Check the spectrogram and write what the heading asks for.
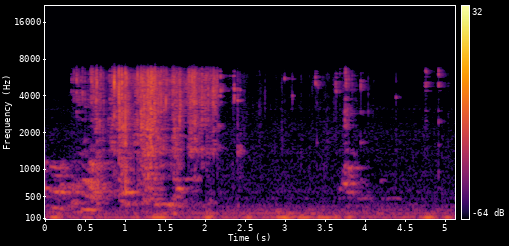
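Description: Small packet of Pakistani dip being handled: a dense run of crackling, rattling clicks lasting about two seconds, then a few scattered clicks.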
